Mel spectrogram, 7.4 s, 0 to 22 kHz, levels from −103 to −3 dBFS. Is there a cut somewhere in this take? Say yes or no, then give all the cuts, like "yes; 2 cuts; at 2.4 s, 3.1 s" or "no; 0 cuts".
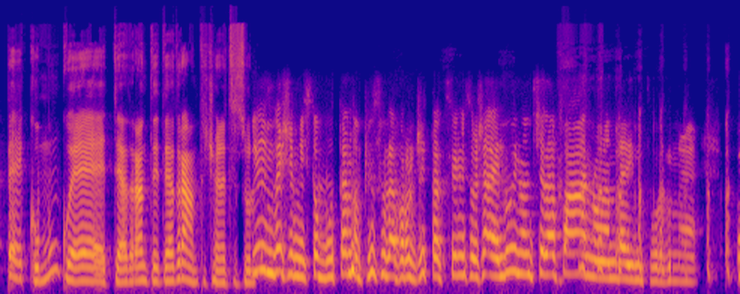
yes; 1 cut; at 2.5 s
